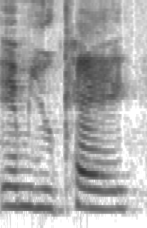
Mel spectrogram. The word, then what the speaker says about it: mukbang: It's spelled M-U-K-B-A-N-G, and in America we pronounce M-U-K, muck, and B-A-N-G is like bang, you know, like a big sound. But I looked it up, I Googled it, and it says to pronounce the B-A-N-G bong, bong.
